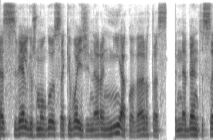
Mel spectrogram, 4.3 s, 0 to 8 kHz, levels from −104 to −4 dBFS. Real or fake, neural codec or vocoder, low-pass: real; none; 7.2 kHz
